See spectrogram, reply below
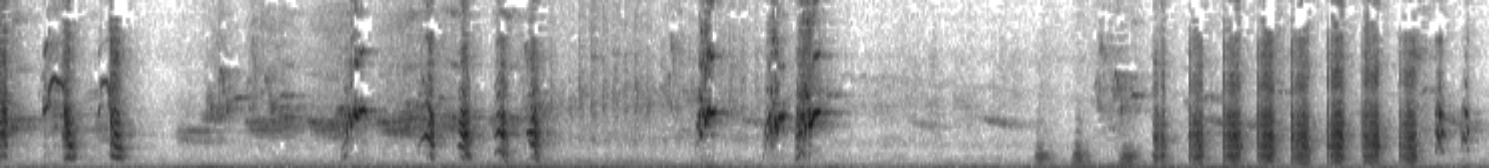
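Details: Captive black-winged starling song used to get quiet birds singing: rasping bursts and whistled notes, a pause, then a steady run of rapid clicking chatter.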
